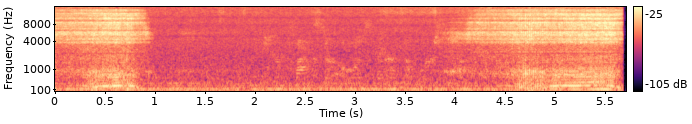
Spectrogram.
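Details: Child (son) asleep, two soft rattling snoring breaths with a quiet pause between; mild snoring.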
